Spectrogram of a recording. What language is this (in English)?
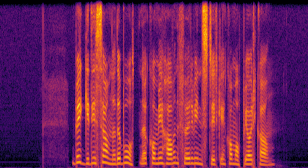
Norwegian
